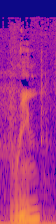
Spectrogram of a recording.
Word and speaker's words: Vriend: And how do we say that? Vreend? – Vreend? Vreend? – V-R-I-E-N-D. – Yeah. Vreend.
